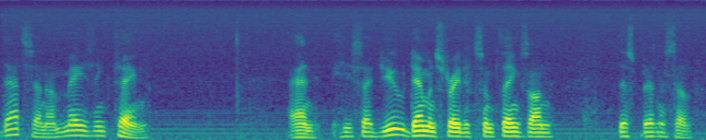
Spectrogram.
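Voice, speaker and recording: An older trumpet teacher with a lowish voice gives a clinic in a college room before an audience, spinning folksy anecdotes and calmly coaching the group through a breathing exercise. The archival recording is dull and lo-fi, with slight background noise.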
